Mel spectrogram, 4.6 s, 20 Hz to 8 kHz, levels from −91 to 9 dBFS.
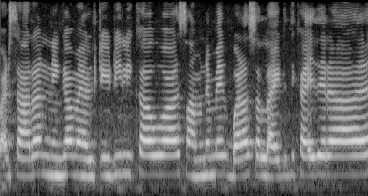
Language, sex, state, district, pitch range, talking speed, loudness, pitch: Hindi, female, Haryana, Charkhi Dadri, 235-255 Hz, 195 wpm, -13 LUFS, 245 Hz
